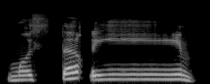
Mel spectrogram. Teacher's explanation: صراط مستقیم, قاف موٹا اور یا مدہ کے ساتھ پڑھا جائے گا. اس کو جلدی سے مستقیم نہیں کر دینا, مستقیم.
